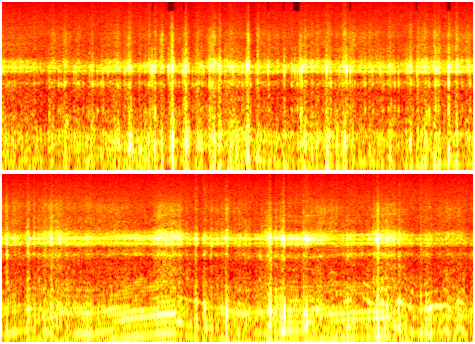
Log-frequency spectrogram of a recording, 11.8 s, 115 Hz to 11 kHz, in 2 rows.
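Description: Hero XPulse 200 4V's single-cylinder engine running as the motorcycle rides through a shallow river crossing, with water splashing and knocks from the rough riverbed. The engine pitch rises about two thirds of the way through.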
